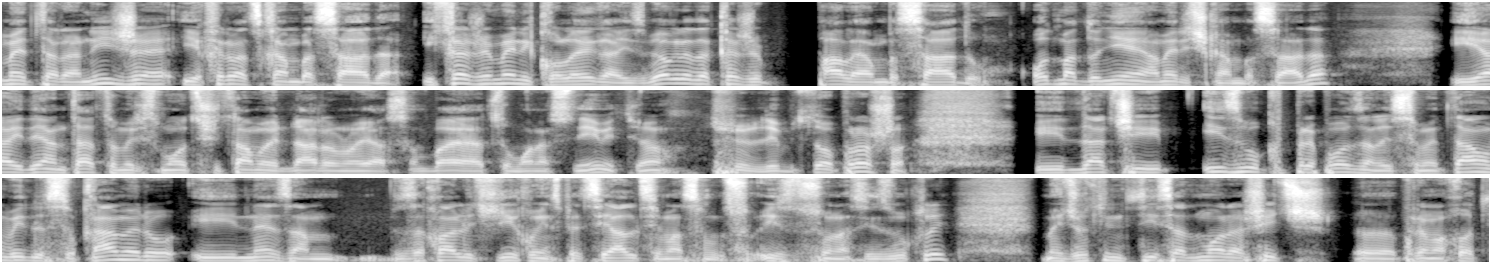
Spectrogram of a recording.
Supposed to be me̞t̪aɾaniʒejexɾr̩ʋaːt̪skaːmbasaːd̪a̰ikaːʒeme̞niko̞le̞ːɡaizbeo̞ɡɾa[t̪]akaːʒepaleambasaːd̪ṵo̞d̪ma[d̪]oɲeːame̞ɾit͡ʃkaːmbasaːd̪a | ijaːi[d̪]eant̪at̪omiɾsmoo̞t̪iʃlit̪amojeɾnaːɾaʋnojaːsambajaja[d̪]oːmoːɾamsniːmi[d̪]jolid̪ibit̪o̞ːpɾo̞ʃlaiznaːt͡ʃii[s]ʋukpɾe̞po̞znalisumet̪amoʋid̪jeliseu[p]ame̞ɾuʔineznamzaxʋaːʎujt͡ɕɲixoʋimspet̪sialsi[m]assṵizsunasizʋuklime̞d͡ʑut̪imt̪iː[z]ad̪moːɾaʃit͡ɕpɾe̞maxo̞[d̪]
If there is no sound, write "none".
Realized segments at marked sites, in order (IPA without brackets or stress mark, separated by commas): d̪, d̪, d̪, t̪, t̪, z, k, m, s, t̪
